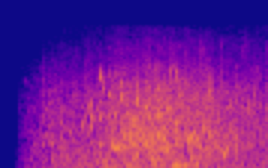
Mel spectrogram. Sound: water, rushing

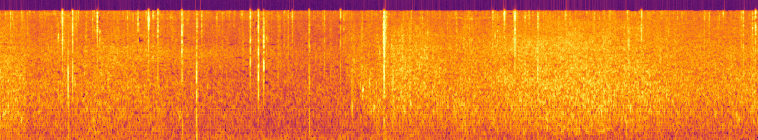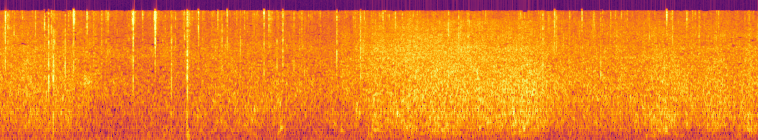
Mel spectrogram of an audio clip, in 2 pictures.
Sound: leña chispeando

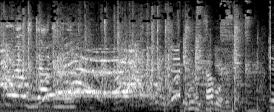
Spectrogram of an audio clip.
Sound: cheering

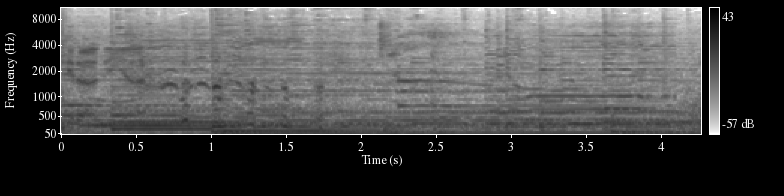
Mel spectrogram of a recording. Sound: laughters

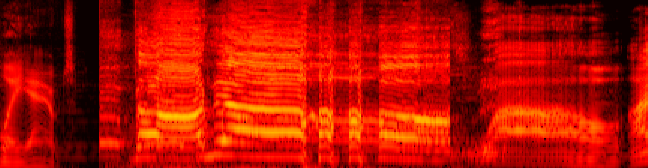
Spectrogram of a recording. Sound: disappointed noises

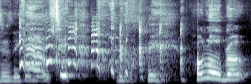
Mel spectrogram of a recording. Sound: laughing

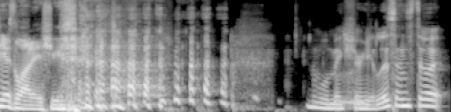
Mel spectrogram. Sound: group chuckling

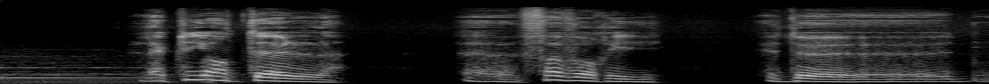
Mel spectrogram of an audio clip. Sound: French spoken audio

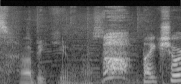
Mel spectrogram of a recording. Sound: gasps

